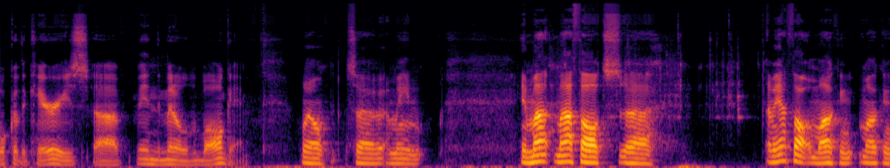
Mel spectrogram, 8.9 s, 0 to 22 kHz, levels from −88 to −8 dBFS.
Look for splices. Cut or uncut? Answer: uncut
